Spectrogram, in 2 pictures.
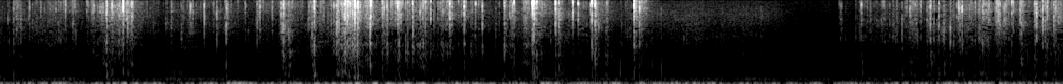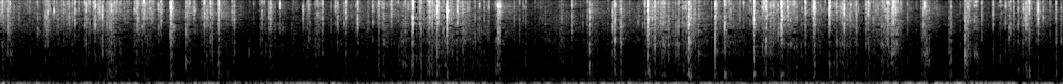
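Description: A flip-sequin sleep mask, plastic sequins on fabric, rests on a mannequin head while long nails scratch and rub across the sequins, flipping them. The result is a dense, continuous run of bright crinkling and crackling ticks over a steady low hum, with a brief quieter dip just before the four-second mark.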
